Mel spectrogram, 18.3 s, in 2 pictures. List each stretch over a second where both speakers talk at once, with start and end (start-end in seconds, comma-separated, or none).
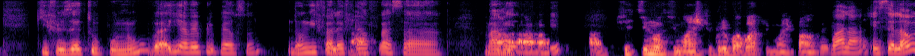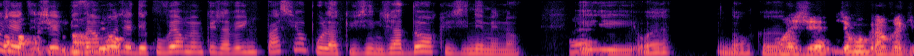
8.3-10.4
